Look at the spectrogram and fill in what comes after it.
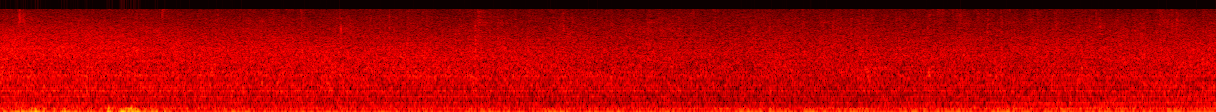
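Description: Steady rain falling, an even hiss, with a few brief low rumbles in the first second.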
